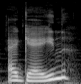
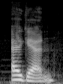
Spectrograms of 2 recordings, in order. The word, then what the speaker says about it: again: У этого слова есть два варианта произношения. Это again и again. Либо так, либо так.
